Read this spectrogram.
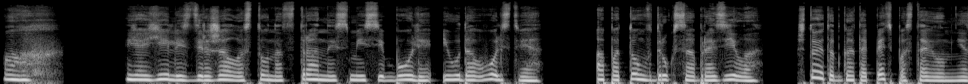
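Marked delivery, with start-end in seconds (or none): none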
